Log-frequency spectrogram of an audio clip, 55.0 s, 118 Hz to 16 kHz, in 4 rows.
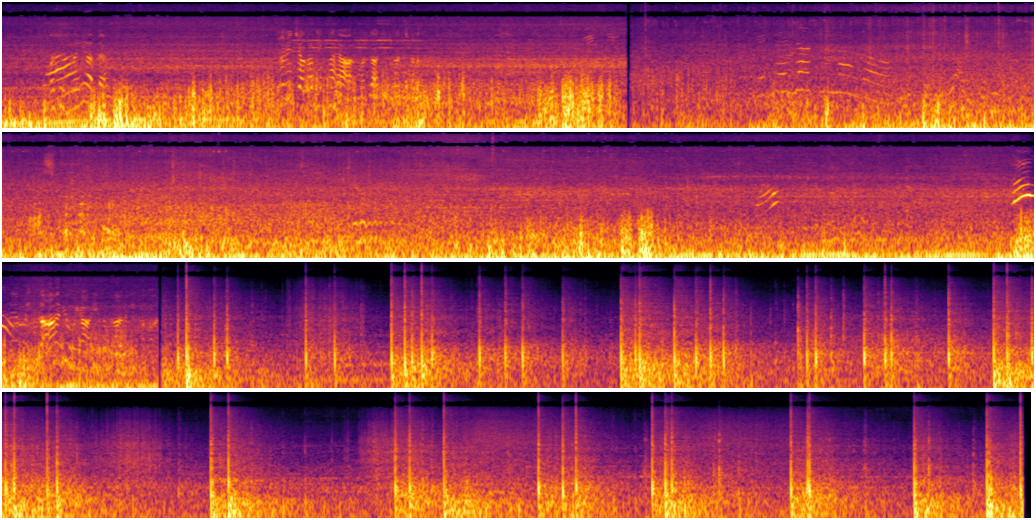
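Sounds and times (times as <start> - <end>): fireworks bursting and crackling: 0.0 - 54.9
wind noise: 0.0 - 54.9
onlookers' voices: 0.1 - 29.7
scooter engine: 5.1 - 29.6.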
